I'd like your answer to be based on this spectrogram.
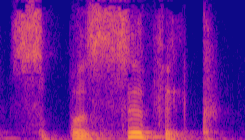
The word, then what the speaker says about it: specific: 第一呢，重音不在 spec 这个音节上，而是在 c 这个音节上。然后呢，第一个元音呢，不是读 a，是读 a，对吧？所以呢，这个单词实际上应该读作 specific。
